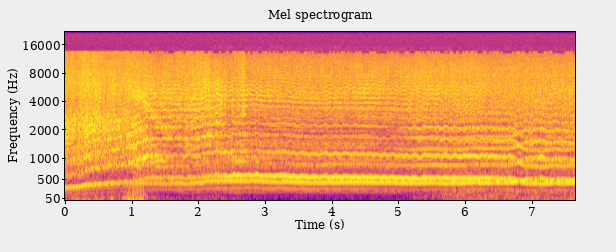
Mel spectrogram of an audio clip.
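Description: Faint whine of a ZMR 250 quadcopter's four Cobra 2204 1960 kV brushless motors and Gemfan 5x3 props, heard from the onboard camera. The whine rises in pitch as the motors spool up for take-off, then holds steady in flight, with a brief dip in pitch about seven seconds in.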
